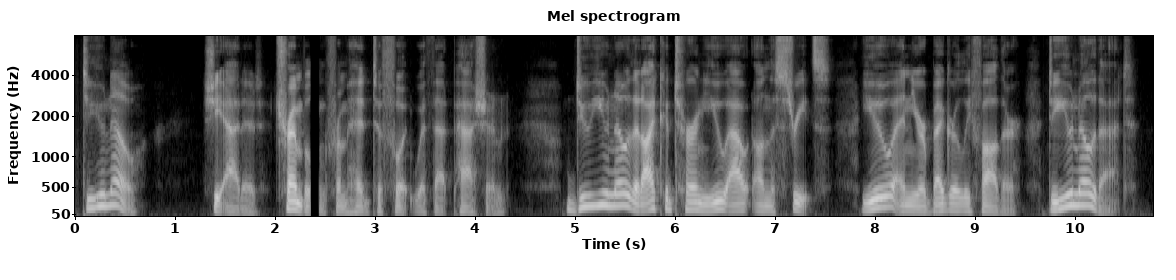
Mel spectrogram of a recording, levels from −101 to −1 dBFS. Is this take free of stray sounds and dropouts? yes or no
no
